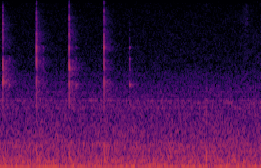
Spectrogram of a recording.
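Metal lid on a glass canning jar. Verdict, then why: Sealed. The metal lid of a glass canning jar of pressure-canned baked beans is tapped five times, giving short, sharp, high ticks over a steady low hum. The jar is sealed.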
